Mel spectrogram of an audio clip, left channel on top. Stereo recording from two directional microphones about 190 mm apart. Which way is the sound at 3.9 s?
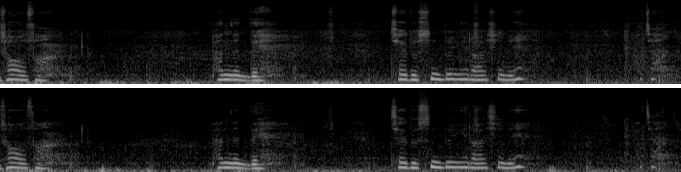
25° right (ahead or behind).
